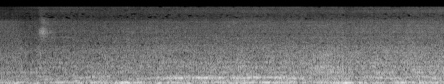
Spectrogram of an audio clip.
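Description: Motorcycle riding at road speed: a steady engine hum under heavy wind buffeting on the microphone.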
